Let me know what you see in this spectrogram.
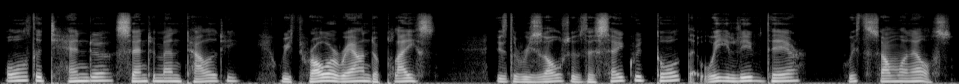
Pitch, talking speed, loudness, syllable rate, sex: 145 Hz, 150 wpm, -17 LUFS, 4.6 syllables/s, male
